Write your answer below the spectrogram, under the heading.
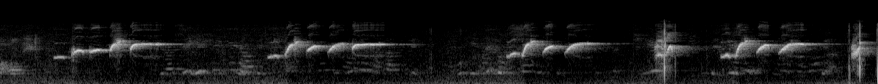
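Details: Young male cockatiel of nine months courting with a repeated whistled phrase: a low note then several rising, slurred whistles, given about four times with pauses between and a few sharp clicks near the end.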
